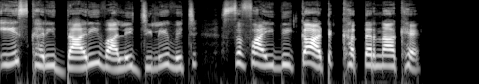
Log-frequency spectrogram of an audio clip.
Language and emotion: Punjabi, disgusted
